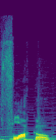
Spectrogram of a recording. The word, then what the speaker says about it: Flaco: I heard it's pronounced Flocko. You gotta say it like Bill Burr.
